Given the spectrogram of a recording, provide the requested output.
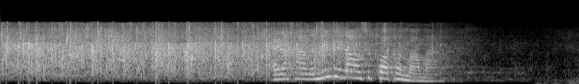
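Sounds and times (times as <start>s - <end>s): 
audience applause: 0.0s - 4.0s
speech: 2.8s - 4.6s.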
